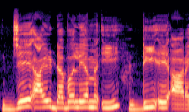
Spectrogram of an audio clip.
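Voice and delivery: slow letter-by-letter spelling; teacher spelling out a word for students. Shown as a demonstration. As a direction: spell out each letter slowly and deliberately. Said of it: "इसको पढ़ते हैं जिम्मेदारी".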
